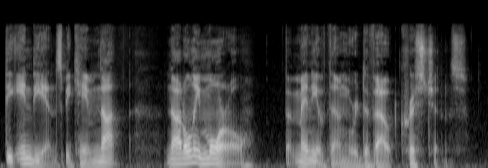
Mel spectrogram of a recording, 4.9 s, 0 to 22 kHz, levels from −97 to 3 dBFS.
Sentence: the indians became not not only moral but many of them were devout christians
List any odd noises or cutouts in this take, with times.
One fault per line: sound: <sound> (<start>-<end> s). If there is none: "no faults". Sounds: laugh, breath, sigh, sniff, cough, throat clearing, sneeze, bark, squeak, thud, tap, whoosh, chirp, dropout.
no faults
